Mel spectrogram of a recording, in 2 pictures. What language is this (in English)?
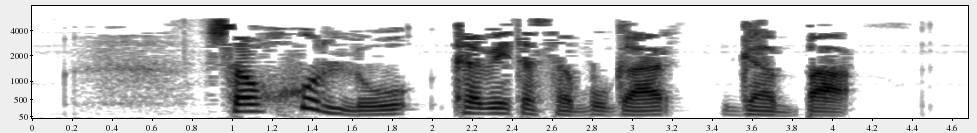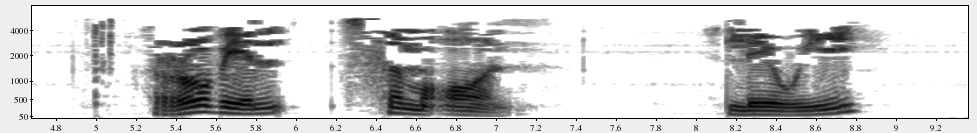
Amharic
